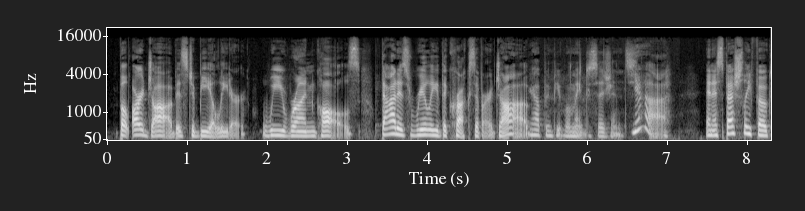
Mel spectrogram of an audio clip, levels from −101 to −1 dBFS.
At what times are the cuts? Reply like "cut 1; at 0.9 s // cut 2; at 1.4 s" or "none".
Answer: none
